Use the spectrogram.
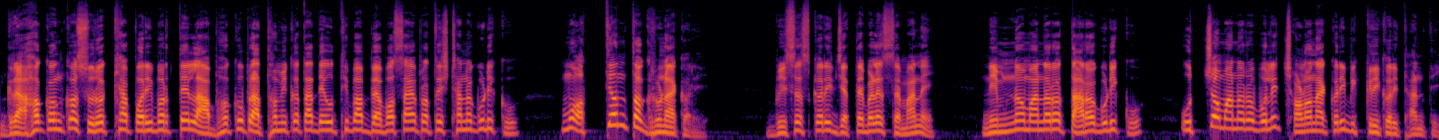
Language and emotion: Odia, disgusted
